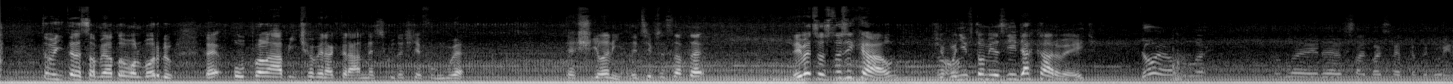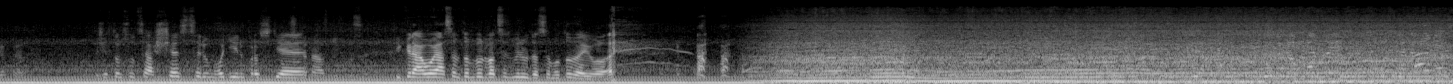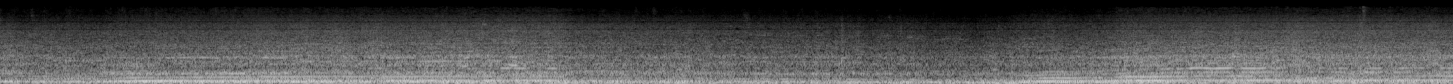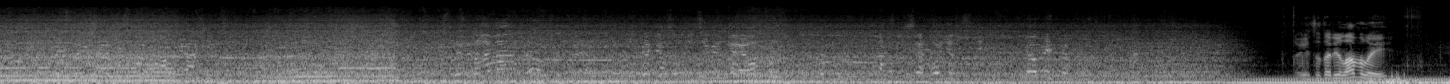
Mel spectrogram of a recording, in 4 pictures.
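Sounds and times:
engine revving under hard driving: 0.0 - 58.0.

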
